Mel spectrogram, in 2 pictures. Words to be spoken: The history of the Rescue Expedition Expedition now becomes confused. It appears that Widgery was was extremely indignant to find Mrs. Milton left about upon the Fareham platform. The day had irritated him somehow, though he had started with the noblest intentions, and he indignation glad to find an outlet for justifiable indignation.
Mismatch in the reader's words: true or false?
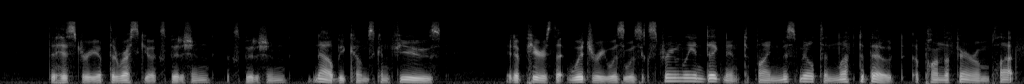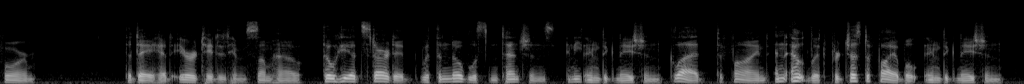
false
